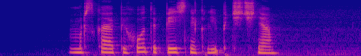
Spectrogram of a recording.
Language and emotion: Russian, neutral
